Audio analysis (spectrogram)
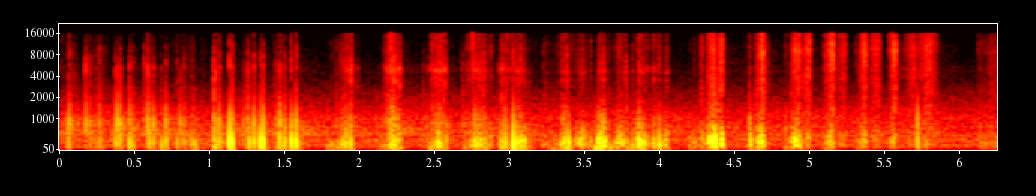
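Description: Bare fingertips and short nails tap and scratch the surface of a large, flat, solid grey-white speckled granite-like floor tile in front of the recorder. A quick run of short, dry, crisp taps is interspersed with brief scratchy strokes. Each sound stops almost instantly with no ring.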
